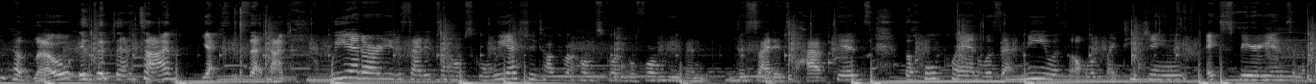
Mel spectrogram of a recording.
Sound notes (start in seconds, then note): none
